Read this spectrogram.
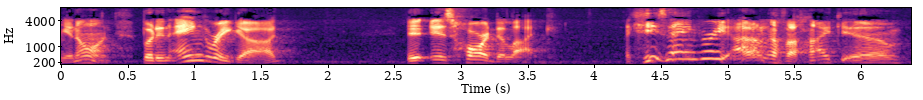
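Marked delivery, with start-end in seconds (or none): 4.2-6.3 high, unsure voice of a doubting listener; doubting churchgoer. Retold or imitated. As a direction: sound unsure whether to like God.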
